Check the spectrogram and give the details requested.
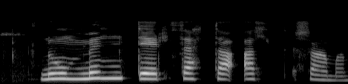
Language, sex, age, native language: Icelandic, male, 8, Icelandic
